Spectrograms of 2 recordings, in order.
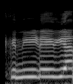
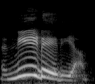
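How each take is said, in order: First: The word begins with a k sound before n. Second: The word begins directly with the n sound. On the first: The speaker calls it wrong. "इसको बेटा क्नीडेरिया नहीं बोलना है" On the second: The speaker calls it right. "सी silent है"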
